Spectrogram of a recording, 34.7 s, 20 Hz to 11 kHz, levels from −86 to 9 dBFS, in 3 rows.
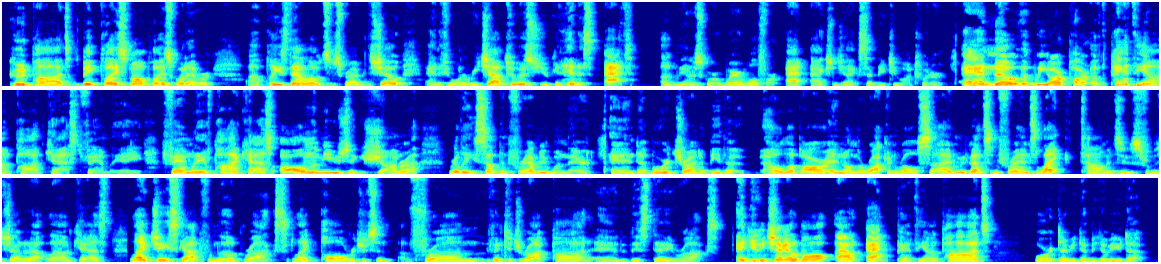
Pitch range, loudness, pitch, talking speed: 125-155 Hz, -23 LUFS, 140 Hz, 215 wpm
